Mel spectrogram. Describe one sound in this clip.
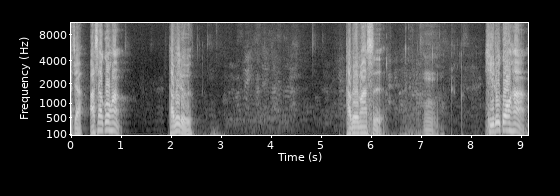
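A woman speaks clearly into a microphone over a loudspeaker, reading words out in short bursts with pauses.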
